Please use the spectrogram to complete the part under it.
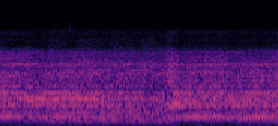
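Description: A Lionel Legacy model train horn honks loudly and continuously, a steady dense tone held for the full stretch with a brief dip midway, no talking over it.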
